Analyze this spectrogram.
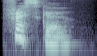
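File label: "fresco", British English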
